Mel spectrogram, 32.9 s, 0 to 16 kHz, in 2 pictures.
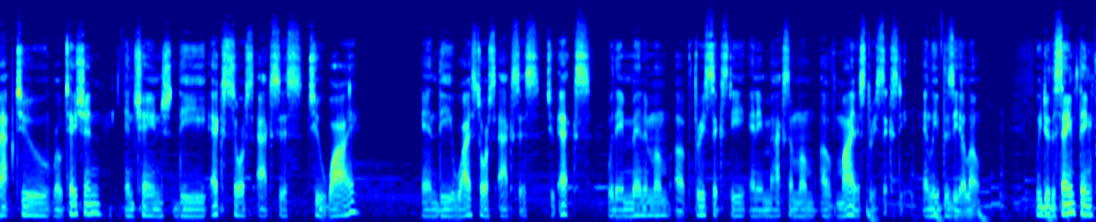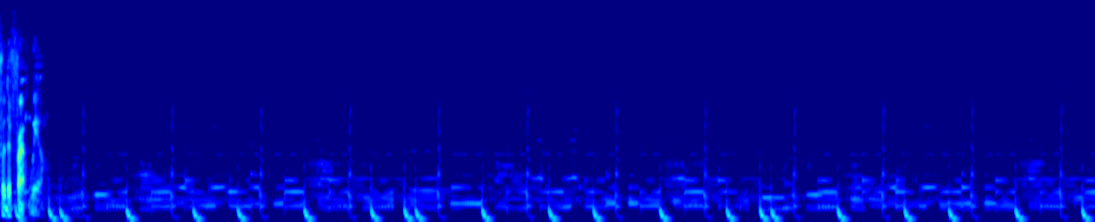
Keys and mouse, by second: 0.1 click, 1.4 click, 2.7-4.1 drag, 5.2 click, 6.6 click, 8.2-9.2 drag, 9.5-15.6 drag, 17.1 click, 18.8-20.4 drag, 22.1-23.1 drag, 23.7 click, 24.5-25.5 drag, 26.2-27.4 drag, 28.6 click, 30.2-32.8 drag.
